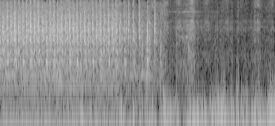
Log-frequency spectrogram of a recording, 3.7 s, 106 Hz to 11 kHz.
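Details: 2010/2011 Fiat Palio 1.4 8V Fire: quick light ticking over the idle at roughly three per second, then shutdown; noise appears to come from the cylinder head, valve cover to be removed for inspection, cause unconfirmed.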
